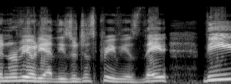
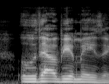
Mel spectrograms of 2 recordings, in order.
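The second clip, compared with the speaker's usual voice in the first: ordinary delivery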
